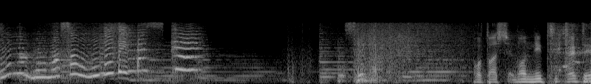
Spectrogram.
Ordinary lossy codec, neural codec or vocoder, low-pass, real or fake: none; codec, 16 kHz, 0.5 kbps, X-Codec, HuBERT features, trained on general audio; 7.2 kHz; fake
